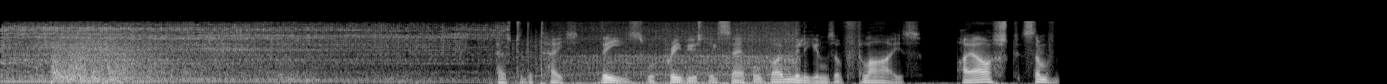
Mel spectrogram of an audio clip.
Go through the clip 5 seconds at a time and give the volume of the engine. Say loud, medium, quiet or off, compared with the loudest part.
loud, medium, off.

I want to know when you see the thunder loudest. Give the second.
1 s.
